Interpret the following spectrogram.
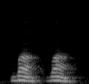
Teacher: व अगर आप बोल के देखें, देखो व, दांत और होठ इसमें टच होते हैं, इसलिए दंतोष्ठ्य कहलाता है।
